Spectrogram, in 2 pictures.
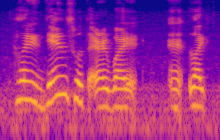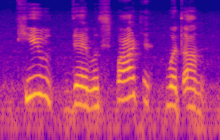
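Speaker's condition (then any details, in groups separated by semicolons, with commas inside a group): Cerebral palsy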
